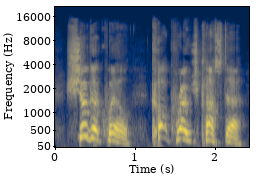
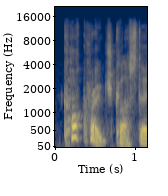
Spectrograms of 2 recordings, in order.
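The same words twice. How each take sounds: First: Angry yell. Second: Softer, slow, puzzled question; amazed. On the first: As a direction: keep yelling guesses. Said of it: "he yelled angrily". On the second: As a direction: Cockroach cluster said softly in disbelief. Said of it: "he said, amazed". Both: A narrator's reading.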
